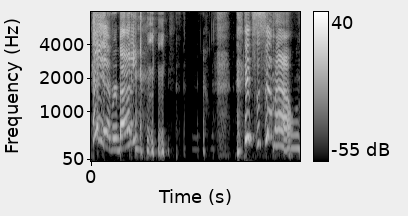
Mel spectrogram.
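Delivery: drawn-out, slow, very high-pitched. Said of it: "Do you wanna try that higher?".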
